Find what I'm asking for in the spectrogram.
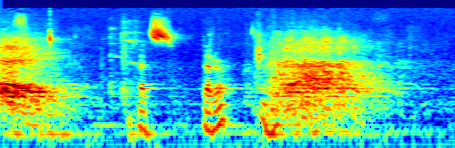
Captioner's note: laughter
